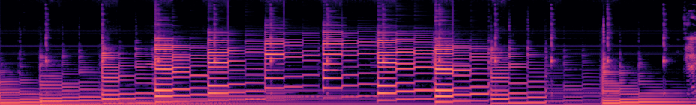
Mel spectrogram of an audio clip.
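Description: Electric guitar finger exercise played with downstrokes and hammer-ons, a series of plucked notes in a regular pulse, each decaying before the next, clear and close with no talk.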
